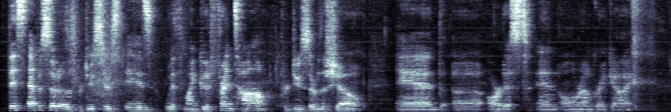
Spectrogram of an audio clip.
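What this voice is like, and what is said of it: Voice sounds a little off. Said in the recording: “Excuse my voice, it sounds a little off. I was just at a concert last night.”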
